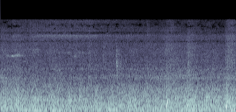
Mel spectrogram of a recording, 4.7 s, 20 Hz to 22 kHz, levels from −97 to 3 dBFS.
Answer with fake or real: fake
